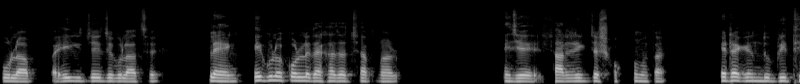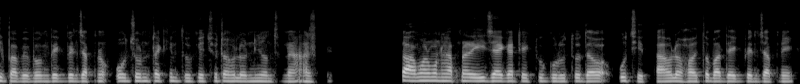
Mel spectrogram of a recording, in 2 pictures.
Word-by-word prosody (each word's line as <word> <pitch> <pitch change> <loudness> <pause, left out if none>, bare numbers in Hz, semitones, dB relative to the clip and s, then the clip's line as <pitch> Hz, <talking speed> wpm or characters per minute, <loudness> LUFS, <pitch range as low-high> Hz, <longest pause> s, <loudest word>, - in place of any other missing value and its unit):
Pull 150 -1 +1
up 135 - -3 0.2
বা - - -2
এই 160 - +2 0.2
যে, 160 - +2
যেগুলো 150 -1 +2
আছে 140 +2 -7 0.5
প্ল্যাংক 150 -3 +3 0.2
এগুলো 185 +1 +3
করলে 170 -1 +4
দেখা 155 +1 0
যাচ্ছে 150 0 -2
আপনার 140 -2 -3 1.2
এই 145 - -1
যে 145 - +4 0.3
শারীরিক 150 0 +1
যে 155 - +3
সক্ষমতা 145 -1 -5 0.6
এটা 175 +1 +5
কিন্তু 160 -1 +1
বৃদ্ধি 160 +1 0
পাবে 140 -1 +2
এবং 140 0 +1
দেখবেন 150 0 0
যে - - +3
আপনার 150 +1 -3 0.2
ওজনটা 160 +1 0
কিন্তু 155 -2 -4
কিছুটা 155 +1 -1
হলেও 150 -1 +2
নিয়ন্ত্রণে 140 -1 -2
আসবে। 135 +2 -5 0.7
তো - - +2
আমার 175 +1 +4
মনে 175 -1 +2
হয় 165 -1 +2
আপনার 165 - +1
এই 160 - +2
জায়গাটা 155 0 +2
একটু 150 +1 -6
গুরুত্ব 145 0 -1
দেওয়া 145 0 +4 0.2
উচিত। 150 -5 -3
তাহলে 145 +2 +3
হয়তোবা 140 +1 +2
দেখবেন 140 0 0
যে - - +3
আপনি 140 +1 -4
150 Hz, 180 wpm, -23 LUFS, 145-160 Hz, 1.2 s, এটা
